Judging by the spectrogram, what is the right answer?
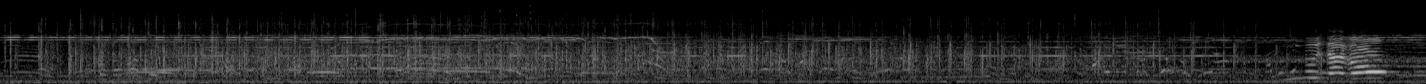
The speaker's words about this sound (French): Merci à tous, applaudissez-vous.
